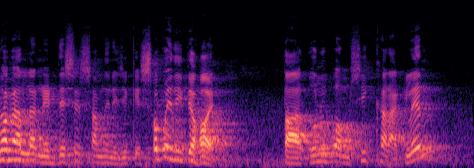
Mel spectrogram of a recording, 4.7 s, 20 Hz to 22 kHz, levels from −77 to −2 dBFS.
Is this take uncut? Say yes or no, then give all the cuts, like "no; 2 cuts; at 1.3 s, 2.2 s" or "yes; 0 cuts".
yes; 0 cuts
